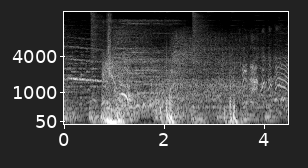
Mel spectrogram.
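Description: A loud crash about a second in, followed by a couple of smaller thuds, over background music.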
